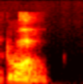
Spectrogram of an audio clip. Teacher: la U y la A, así tengan la H intermedia, forman un diptongo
